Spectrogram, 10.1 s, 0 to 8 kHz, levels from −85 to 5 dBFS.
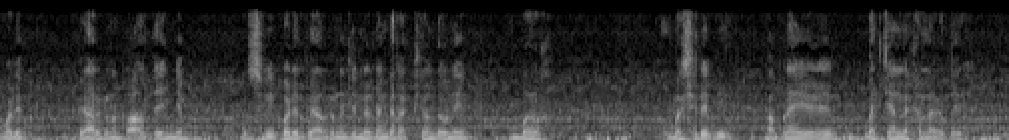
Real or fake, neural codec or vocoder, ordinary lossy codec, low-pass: fake; codec, 16 kHz, 4 kbps, FunCodec, trained on LibriTTS, 50 frames a second; none; 7.2 kHz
